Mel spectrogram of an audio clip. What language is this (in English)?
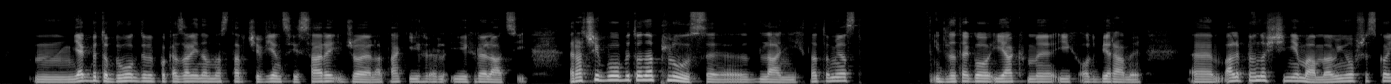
Polish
